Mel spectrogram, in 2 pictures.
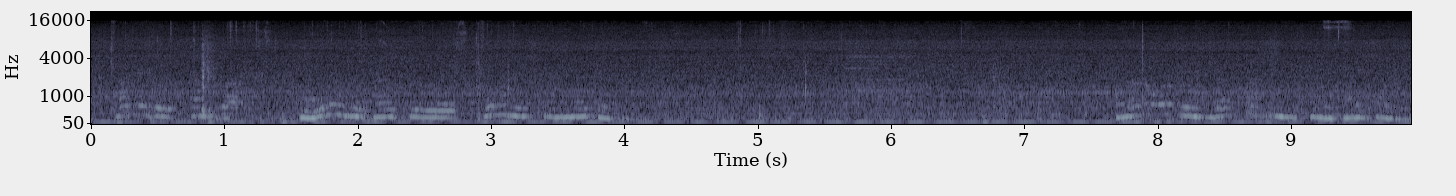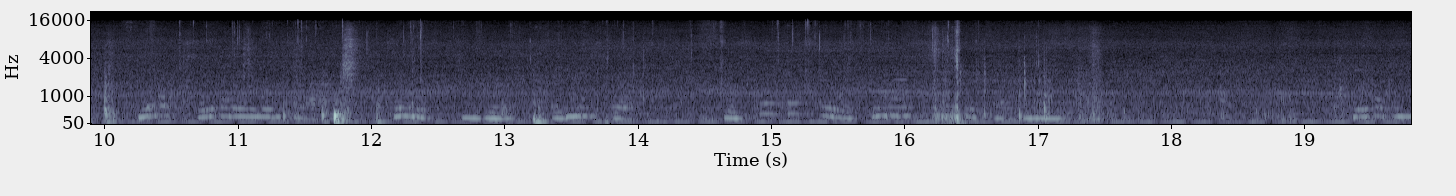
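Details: Shiba Inu puppy, about five days into its new home, known for crying at night every 1.5–2 hours after lights out. Soft, wavering, low moaning whimpers come in short arcs and repeat through the whole stretch against a quiet indoor background.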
